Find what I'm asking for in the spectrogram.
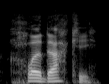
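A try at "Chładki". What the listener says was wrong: Chladki. You're putting an extra A in it.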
